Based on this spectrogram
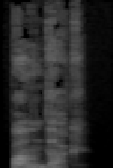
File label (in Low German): "Pannendack", Platt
